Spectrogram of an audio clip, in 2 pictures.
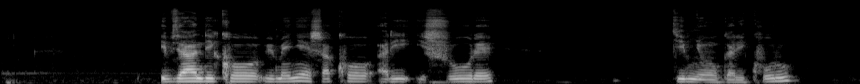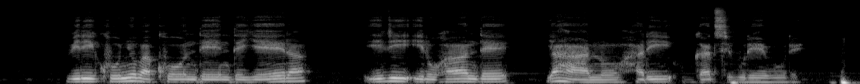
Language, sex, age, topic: Rundi, male, 36-49, education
